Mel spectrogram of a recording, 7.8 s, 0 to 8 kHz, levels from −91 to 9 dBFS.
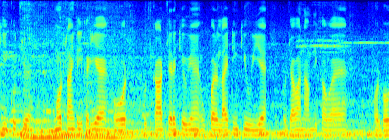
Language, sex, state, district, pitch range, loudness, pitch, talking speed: Rajasthani, male, Rajasthan, Churu, 110-120 Hz, -19 LUFS, 115 Hz, 190 wpm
